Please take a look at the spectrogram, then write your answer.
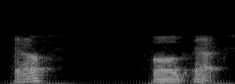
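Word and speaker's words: f(x): This little symbol here means f of x. That's how we pronounce that, f of x.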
